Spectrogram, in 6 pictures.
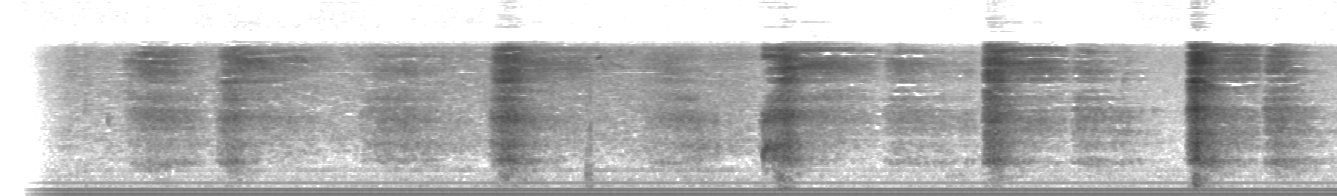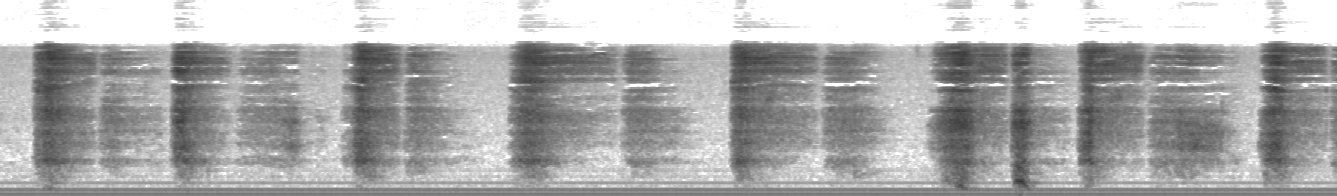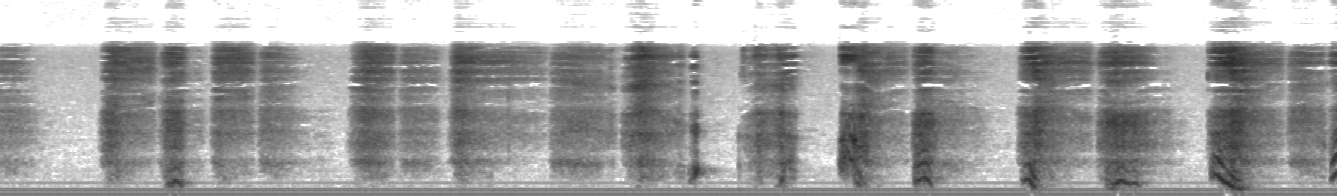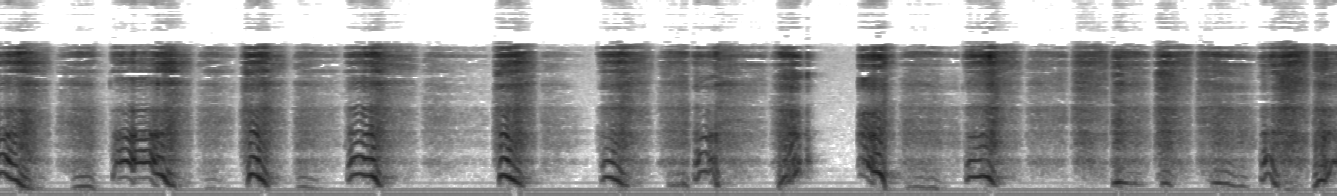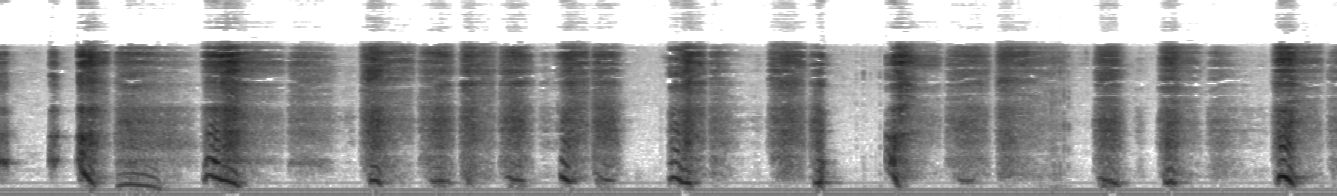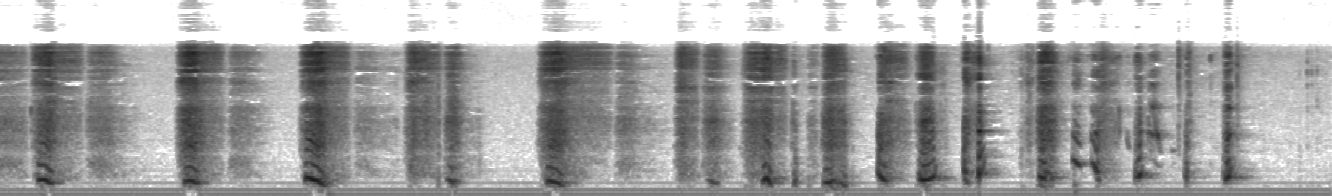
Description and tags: Hard Breathing / Painful
Heavy breathing. Man in pain or with a heart attack.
